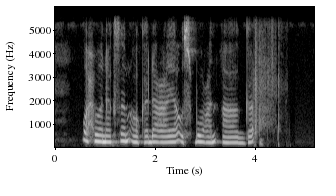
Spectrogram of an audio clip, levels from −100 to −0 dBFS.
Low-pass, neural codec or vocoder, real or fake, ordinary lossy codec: 5.4 kHz; none; real; none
